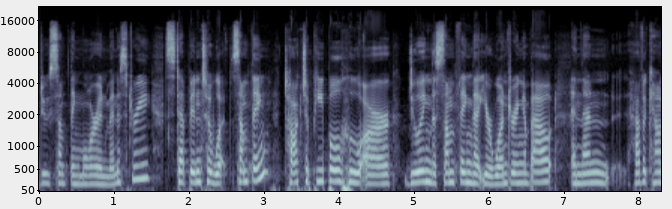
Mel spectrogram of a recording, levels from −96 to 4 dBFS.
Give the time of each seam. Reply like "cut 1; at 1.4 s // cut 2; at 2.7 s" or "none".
cut 1; at 1.6 s // cut 2; at 7.0 s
